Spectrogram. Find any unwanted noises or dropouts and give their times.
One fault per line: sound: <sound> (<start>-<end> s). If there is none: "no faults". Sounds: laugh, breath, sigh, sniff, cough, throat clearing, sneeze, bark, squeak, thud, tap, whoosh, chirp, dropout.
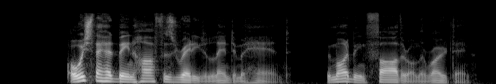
no faults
